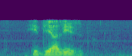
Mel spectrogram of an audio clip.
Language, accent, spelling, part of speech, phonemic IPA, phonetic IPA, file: Armenian, Eastern Armenian, իդեալիզմ, noun, /ideɑˈlizm/, [ide(j)ɑlízm], Hy-իդեալիզմ.ogg
- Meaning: idealism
